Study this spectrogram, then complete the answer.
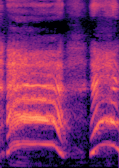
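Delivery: loud high newborn wail; imitating a baby cry. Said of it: "her cry is not like a".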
